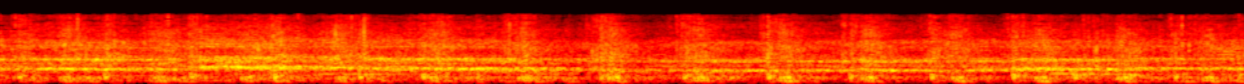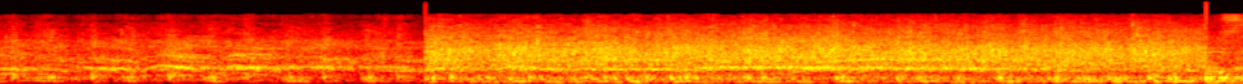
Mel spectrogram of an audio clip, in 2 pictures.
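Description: Football crowd in a French stadium cheering and chanting in homage to striker Eduardo at the kickoff, a sustained loud roar with rhythmic clapping that swells toward the end.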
